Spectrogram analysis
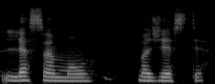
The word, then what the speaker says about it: lèse-majesté: that he failed to notice the act of lèse-majesté.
